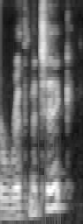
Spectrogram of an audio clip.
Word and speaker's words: arithmetic: number, these are called arithmetic sequences. Right? I know that looks like the word arithmetic, but in this case, the way this is used, it's pronounced arithmetic sequences.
